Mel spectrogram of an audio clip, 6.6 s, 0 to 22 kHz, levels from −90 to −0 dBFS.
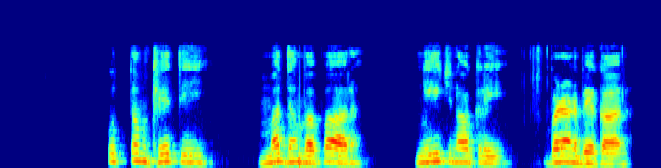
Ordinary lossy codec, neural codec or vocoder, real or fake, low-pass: Opus, 64 kbps; none; real; 7.2 kHz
